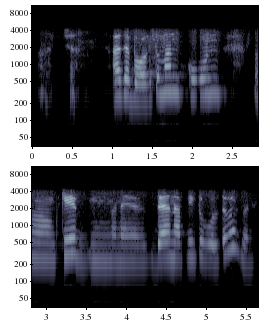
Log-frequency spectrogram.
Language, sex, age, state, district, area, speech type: Bengali, female, 30-45, West Bengal, North 24 Parganas, rural, conversation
